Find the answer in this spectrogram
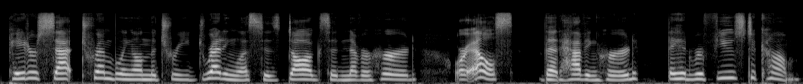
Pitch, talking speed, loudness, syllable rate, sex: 235 Hz, 170 wpm, -19 LUFS, 4.5 syllables/s, female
